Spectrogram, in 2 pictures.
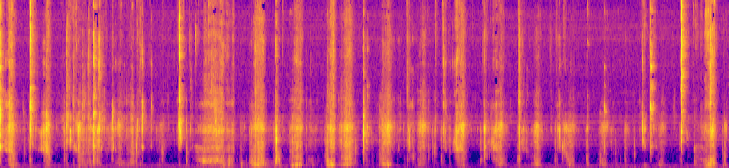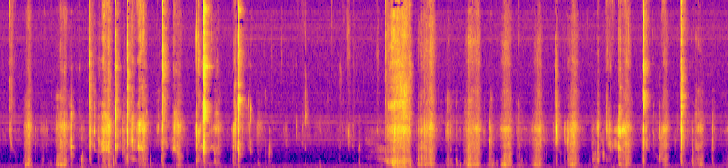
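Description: Close-up chewing and crunching of French Toast Crunch, a crisp sweetened corn cereal, eaten by the spoonful in a run of short crunches. The crunching pauses briefly about two-thirds of the way through, then comes back with one louder noisy burst.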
